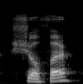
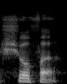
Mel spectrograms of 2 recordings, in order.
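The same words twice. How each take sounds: First: It is said with an American accent. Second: It is said with a British accent. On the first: "In American accent, it sounds like" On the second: "in British accent, it uh, sounds like"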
